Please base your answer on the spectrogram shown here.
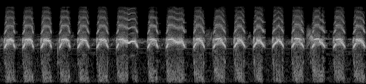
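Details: Osprey at Dunrovin Ranch on 21 August 2019, on a morning with two fish brought at 7:05 and 7:31 AM: a rapid run of sharp, high whistled chirps, about sixteen evenly paced notes in under four seconds, with no other sounds.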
